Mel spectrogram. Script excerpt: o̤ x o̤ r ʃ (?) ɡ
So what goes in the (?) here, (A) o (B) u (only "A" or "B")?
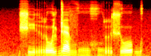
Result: A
